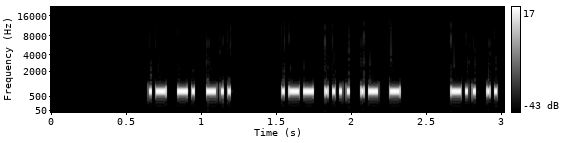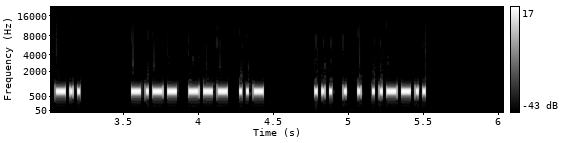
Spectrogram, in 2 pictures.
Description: Morse code, heard as a keyed tone, about 50 wpm, 700 Hz. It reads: AND WHAT DID YOU SEE?
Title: 2x Word-Spacing - Sentences from Top 100 Words - 50wpm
